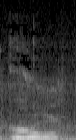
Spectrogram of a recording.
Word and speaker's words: Earl: My name is Earl Tucker Nicholson. E-Earl, E-A-R-L, Tucker, T-U-C-K-E-R, Nicholson, N-I-C-H-O-L-S-O-N.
